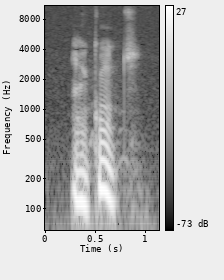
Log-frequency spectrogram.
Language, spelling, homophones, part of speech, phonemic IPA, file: French, conte, compte / comptent / comptes / comte / comtes / content / contes, noun / verb, /kɔ̃t/, Fr-conte.ogg
- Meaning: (noun) tale; story; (verb) inflection of conter: 1. first/third-person singular present indicative/subjunctive 2. second-person singular imperative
